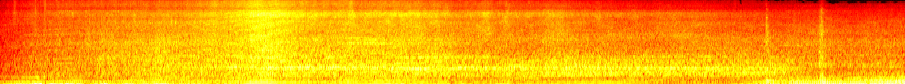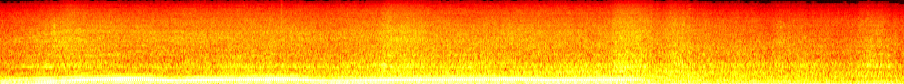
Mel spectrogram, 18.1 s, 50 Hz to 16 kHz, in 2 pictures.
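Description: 2021 Ford Bronco Wildtrak's twin-turbo 2.7 EcoBoost V6, heard inside the cabin, accelerating hard on a 0-60 run with a JB4 tune (map 1). About halfway through, the launch brings a loud low rumble as the engine note climbs, drops at two quick upshifts, climbs again and then levels off.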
